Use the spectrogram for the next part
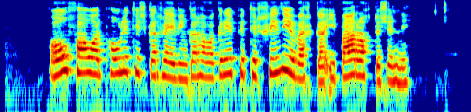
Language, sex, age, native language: Icelandic, female, 50-59, Icelandic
